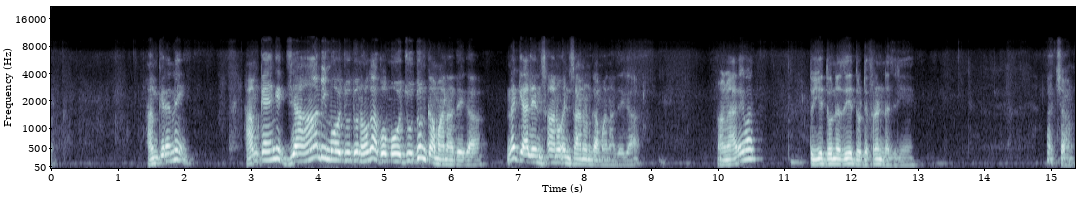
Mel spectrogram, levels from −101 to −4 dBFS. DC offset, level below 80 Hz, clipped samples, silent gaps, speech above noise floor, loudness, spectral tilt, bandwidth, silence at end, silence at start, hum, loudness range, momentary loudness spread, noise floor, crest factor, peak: under 0.1%; -64 dBFS; under 0.1%; none; 44 dB; -17 LUFS; -7 dB/octave; 7.6 kHz; 0 s; 1.45 s; none; 8 LU; 15 LU; -60 dBFS; 16 dB; -2 dBFS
